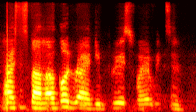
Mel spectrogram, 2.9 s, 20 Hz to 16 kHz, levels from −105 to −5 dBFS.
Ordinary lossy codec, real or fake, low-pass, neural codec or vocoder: none; fake; 14.4 kHz; codec, 44.1 kHz, 2.6 kbps, DAC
